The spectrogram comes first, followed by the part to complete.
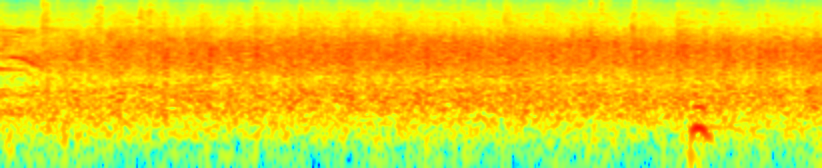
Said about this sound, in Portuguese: Vai, aplaude de verdade aí.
